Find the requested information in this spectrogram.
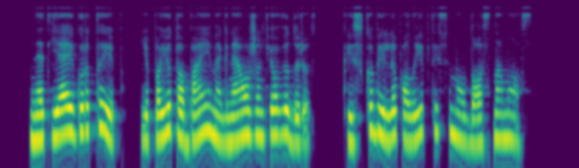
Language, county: Lithuanian, Alytus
